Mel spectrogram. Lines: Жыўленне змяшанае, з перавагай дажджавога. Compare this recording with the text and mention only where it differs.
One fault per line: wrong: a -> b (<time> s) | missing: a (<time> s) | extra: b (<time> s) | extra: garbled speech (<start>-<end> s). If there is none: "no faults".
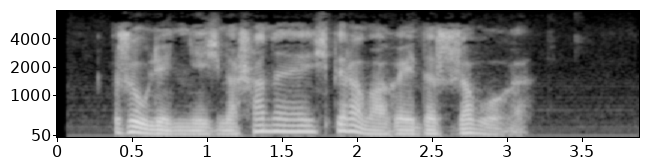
no faults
